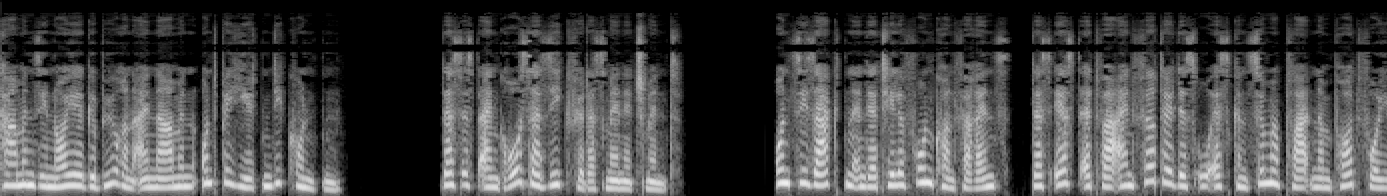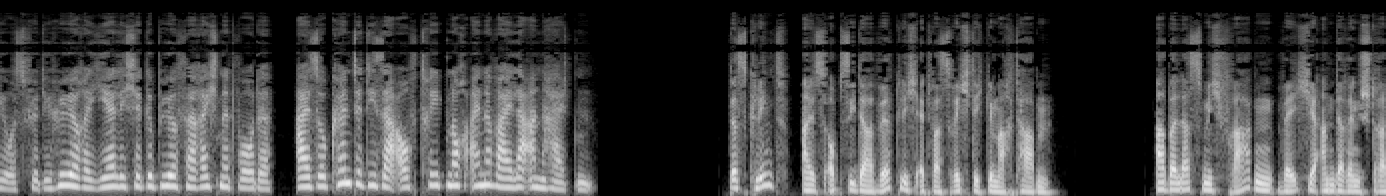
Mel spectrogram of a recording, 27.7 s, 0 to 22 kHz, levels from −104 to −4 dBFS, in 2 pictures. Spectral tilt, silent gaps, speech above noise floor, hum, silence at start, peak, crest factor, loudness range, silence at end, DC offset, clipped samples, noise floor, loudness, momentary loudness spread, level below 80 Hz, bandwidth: -6.5 dB/octave; 3.62-4.38 s, 6.88-7.73 s, 19.89-21.04 s, 24.60-25.30 s; over 69 dB; none; 0 s; -4 dBFS; 18 dB; 3 LU; 0 s; under 0.1%; under 0.1%; under -90 dBFS; -22 LUFS; 6 LU; -52 dBFS; 15 kHz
